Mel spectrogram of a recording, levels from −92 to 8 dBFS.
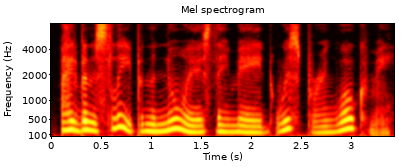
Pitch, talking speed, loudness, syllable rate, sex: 195 Hz, 210 wpm, -17 LUFS, 4.9 syllables/s, female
